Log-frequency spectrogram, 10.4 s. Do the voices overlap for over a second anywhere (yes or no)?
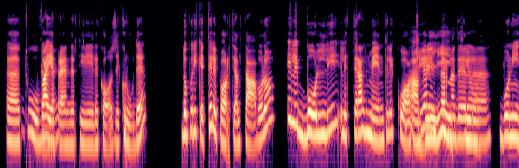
yes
